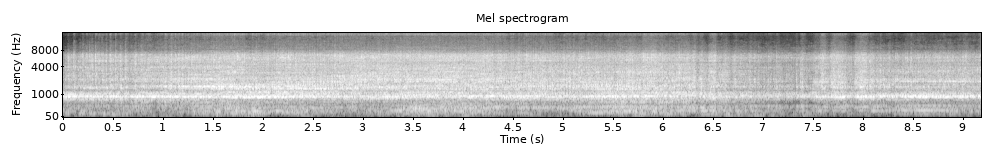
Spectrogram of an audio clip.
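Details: Lionel Tie Jector model train car after reassembly with its motor brushes refitted and the body back on: an even, high-pitched small-motor whir with a light mechanical rattle, steady and healthy; normal running.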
